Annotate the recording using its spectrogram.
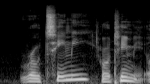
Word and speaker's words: Rotimi: Rotimi.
